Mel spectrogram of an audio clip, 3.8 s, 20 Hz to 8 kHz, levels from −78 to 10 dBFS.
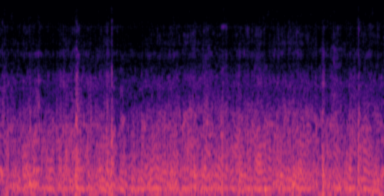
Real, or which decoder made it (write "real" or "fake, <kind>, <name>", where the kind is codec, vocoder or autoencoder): fake, vocoder, HiFi-GAN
